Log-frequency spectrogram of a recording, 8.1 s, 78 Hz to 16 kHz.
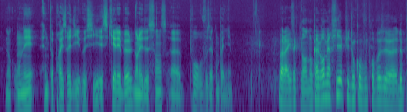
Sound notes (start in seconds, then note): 6.2 speaking french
